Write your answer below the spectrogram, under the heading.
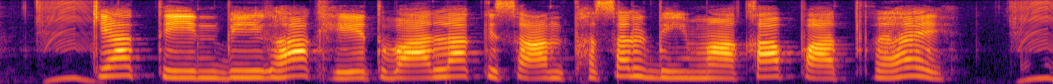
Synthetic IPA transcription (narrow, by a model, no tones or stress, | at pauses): kjaːt̪iːnbiːɡʱakʰeːt̪waːlakɪsaːnpʰəsəlbiːmakapaːt̪ɾəɦɛː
